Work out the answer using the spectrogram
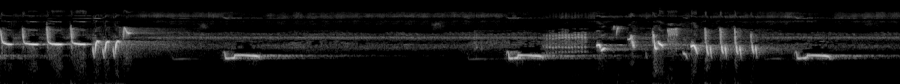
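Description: A songbird singing: short whistled notes and quick trills of falling notes, in bursts in the first second and a half, briefly at about two and a half seconds, and again from about five seconds in.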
